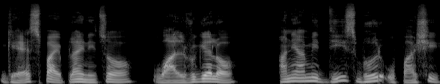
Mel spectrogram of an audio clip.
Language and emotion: Goan Konkani, sad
